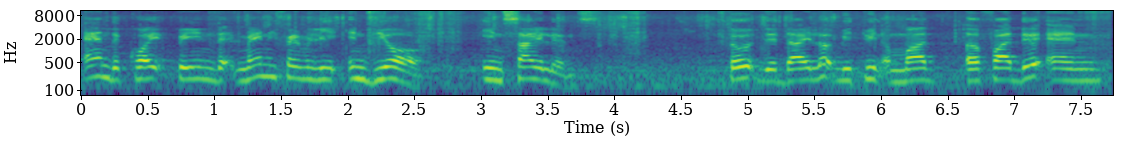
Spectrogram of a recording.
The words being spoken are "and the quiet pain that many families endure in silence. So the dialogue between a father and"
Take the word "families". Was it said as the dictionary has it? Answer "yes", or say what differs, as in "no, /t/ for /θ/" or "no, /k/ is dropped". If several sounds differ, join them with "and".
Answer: no, /z/ is dropped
